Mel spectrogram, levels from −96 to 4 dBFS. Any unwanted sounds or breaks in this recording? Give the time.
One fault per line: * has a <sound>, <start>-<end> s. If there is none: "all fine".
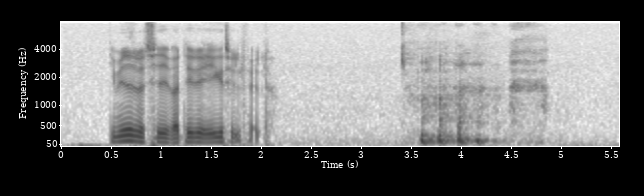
* has a laugh, 3.4-4.9 s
